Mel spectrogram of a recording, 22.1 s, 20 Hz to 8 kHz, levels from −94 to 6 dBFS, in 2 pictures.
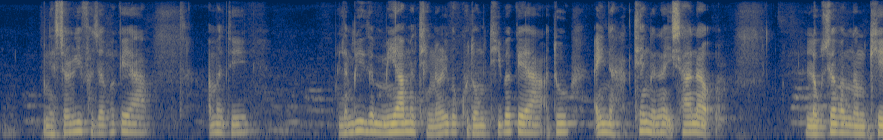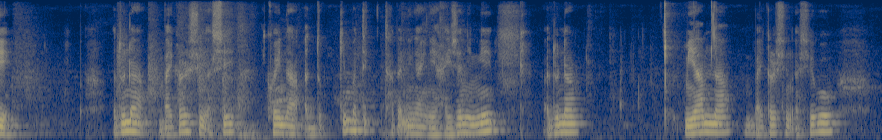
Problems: none marked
